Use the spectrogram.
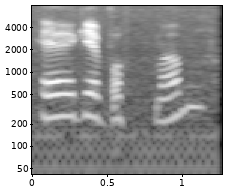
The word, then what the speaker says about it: Hedje Botnan: Hedje Botnan.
